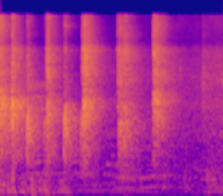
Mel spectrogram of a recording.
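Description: A short run of sharp taps, several a second, thinning out and stopping about a second and a half in.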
